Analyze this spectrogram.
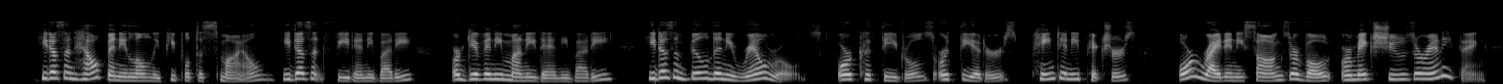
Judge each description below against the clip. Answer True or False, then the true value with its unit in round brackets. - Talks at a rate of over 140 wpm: True (175 wpm)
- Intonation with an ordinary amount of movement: False (6.9 semitones)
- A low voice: False (225 Hz)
